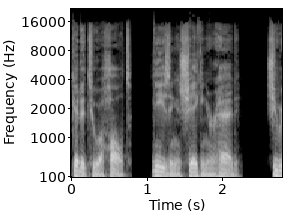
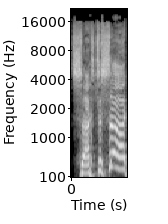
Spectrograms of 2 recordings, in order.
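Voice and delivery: loud, shrill, very high-pitched yell; 6 dB louder than usual. Ben in a fight with two men; yelled. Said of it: "Ben yelled".

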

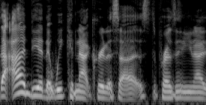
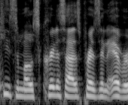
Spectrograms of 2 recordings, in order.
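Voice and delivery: normal talking voice

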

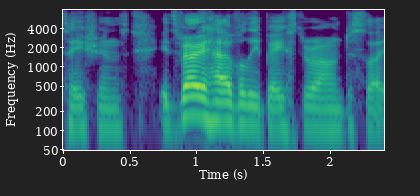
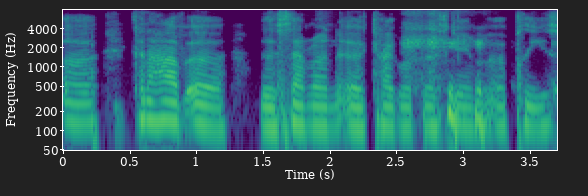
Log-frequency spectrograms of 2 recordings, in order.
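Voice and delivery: put-on embarrassed tone. Retelling an ad where a customer asks a cashier for a game: imitating an embarrassed request. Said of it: "he's kind of a bit more embarrassed".

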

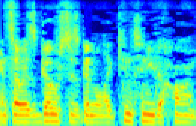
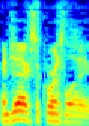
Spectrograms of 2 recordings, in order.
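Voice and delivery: normal talking voice

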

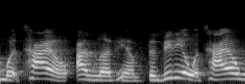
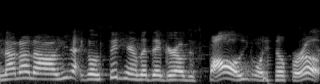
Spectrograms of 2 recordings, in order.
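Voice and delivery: plain

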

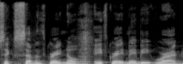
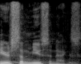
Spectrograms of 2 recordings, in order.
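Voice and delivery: plain

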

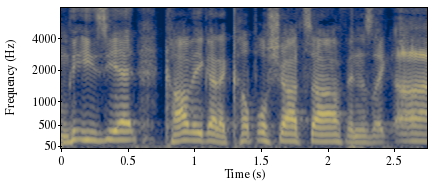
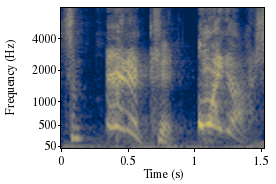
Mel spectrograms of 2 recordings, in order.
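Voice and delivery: put-on angry outburst, higher. Retelling how a man grabbed his light and snapped at others: imitating an angry man. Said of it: "he's, like, pissed".

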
